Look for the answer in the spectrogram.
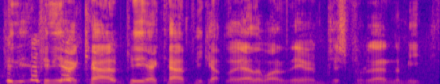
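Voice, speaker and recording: A man's voice: lowish voice, very animated, very fast, a bit bright, slight background noise. A man casually chatting and joking while playing a multiplayer game with friends, his voice a little off today. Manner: laughs often, jokey. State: voice a bit off. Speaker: streamer, co-host of a multiplayer game. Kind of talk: casual gaming chat.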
